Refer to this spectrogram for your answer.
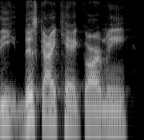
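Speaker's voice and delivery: ordinary talk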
